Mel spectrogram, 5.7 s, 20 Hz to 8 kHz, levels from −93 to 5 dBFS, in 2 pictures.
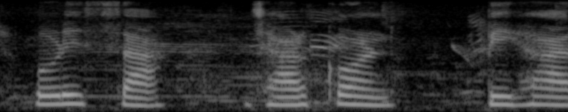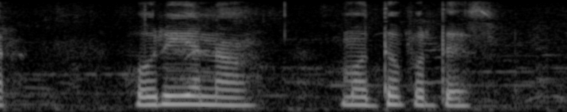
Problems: background sounds at intervals, background conversations at intervals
